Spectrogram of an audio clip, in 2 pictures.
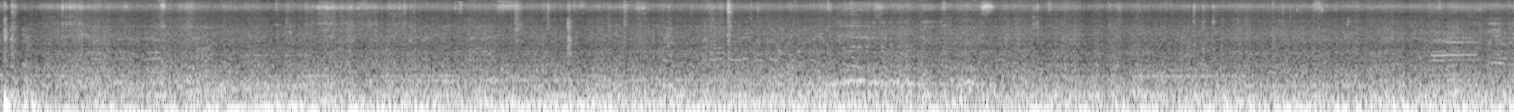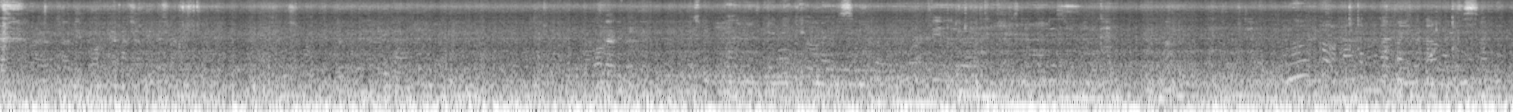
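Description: Steady low rumble of a bus's engine and tyres on the road, heard from inside the moving cabin.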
